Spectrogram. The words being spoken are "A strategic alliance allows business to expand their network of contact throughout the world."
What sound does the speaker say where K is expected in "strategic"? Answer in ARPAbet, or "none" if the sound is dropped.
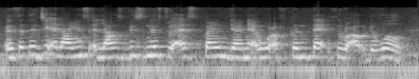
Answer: none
